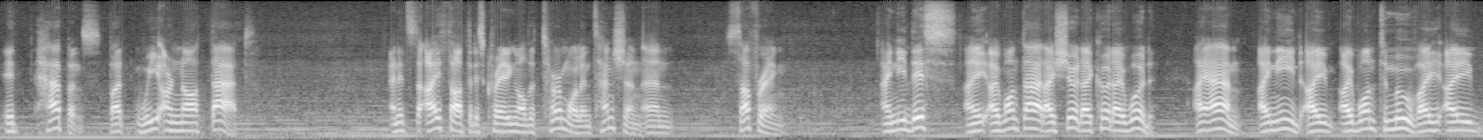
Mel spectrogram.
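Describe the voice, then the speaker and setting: Soft-spoken man guiding a meditation. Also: on the high side. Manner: slow, calm, soft-spoken with long pauses. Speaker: meditation teacher. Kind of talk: guided meditation talk.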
